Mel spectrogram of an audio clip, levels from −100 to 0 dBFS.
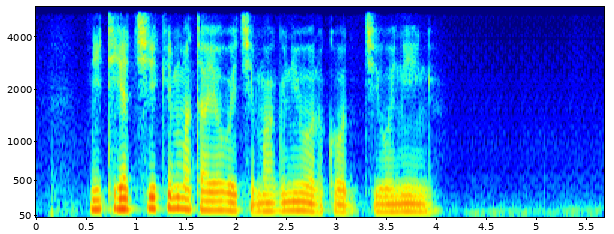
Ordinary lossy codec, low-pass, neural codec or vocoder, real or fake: none; 5.4 kHz; codec, 16 kHz, 0.4 kbps, LongCat-Audio-Codec; fake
